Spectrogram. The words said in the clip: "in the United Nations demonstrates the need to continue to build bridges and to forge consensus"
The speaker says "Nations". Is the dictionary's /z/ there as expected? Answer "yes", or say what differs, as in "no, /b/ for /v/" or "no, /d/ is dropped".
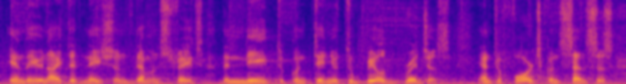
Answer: no, /z/ is dropped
